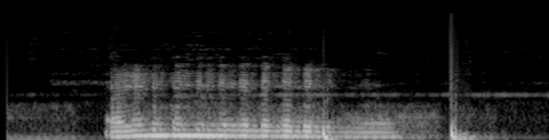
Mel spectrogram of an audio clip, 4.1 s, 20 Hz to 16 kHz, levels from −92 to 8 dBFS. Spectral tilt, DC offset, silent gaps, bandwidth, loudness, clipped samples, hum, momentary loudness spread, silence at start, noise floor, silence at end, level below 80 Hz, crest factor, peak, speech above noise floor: -13 dB/octave; under 0.1%; none; 2.9 kHz; -22 LUFS; under 0.1%; none; 13 LU; 0.8 s; -53 dBFS; 0.55 s; -40 dBFS; 16 dB; -6 dBFS; 34 dB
